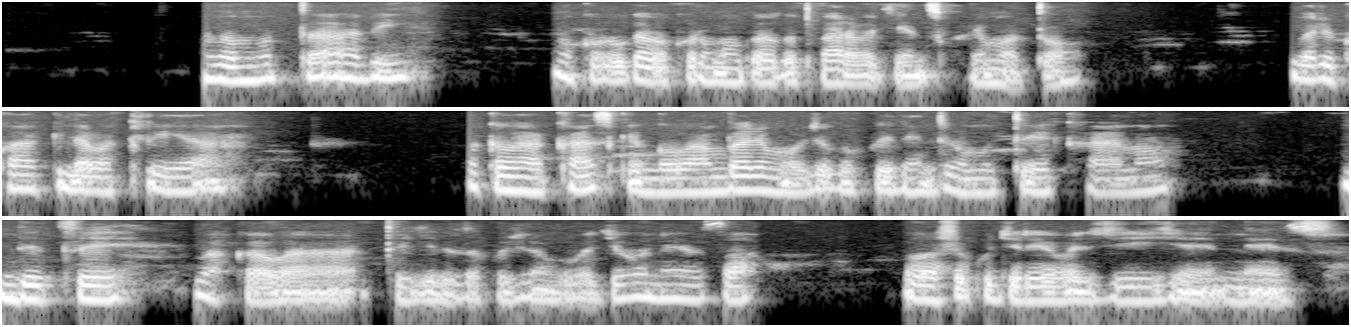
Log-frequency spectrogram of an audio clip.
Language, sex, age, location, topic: Kinyarwanda, female, 25-35, Musanze, government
